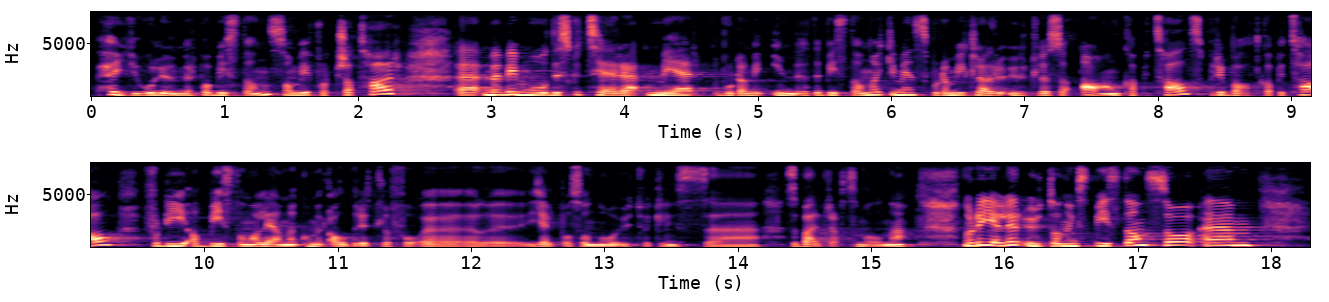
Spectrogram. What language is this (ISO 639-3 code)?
nor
